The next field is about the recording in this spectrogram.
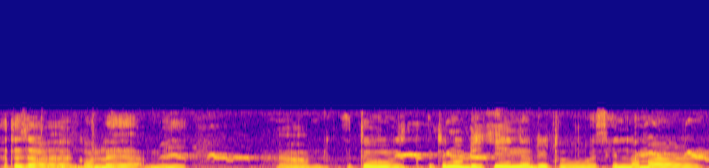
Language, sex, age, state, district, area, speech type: Assamese, male, 30-45, Assam, Morigaon, rural, spontaneous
